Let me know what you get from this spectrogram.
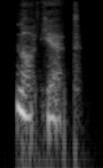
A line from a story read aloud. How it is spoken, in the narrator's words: Lily whispered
